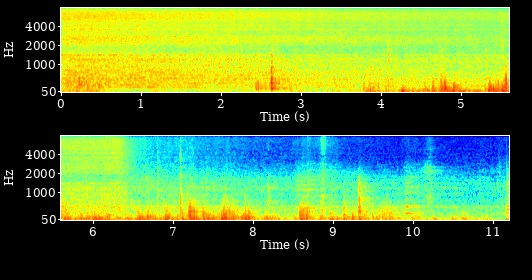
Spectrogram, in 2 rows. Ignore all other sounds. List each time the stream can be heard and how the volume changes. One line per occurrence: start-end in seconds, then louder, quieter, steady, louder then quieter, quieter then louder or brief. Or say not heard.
0.0-6.5 quieter.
